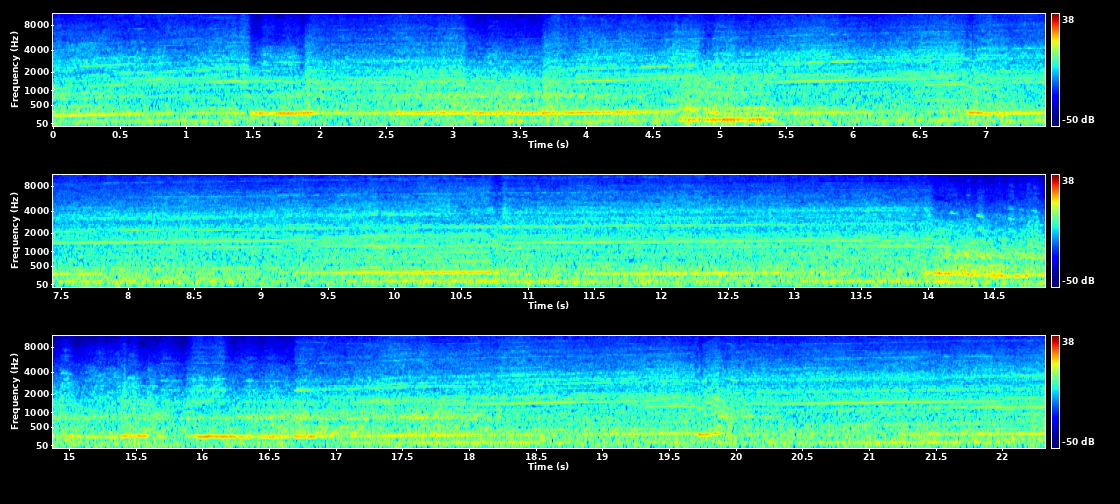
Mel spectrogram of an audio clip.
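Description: A racing car engine roars, rising in pitch as the car speeds up and dropping through gear changes.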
